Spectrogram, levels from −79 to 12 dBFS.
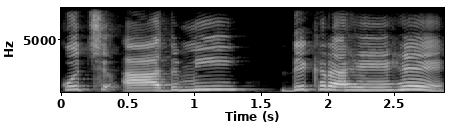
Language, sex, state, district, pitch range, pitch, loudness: Hindi, female, Madhya Pradesh, Bhopal, 275-325 Hz, 305 Hz, -13 LUFS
